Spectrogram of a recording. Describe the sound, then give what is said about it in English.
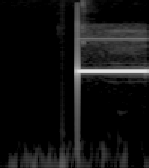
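After a moment of near silence, a single loud, steady electronic beep starts abruptly and holds one pure pitch for about half a second before cutting off. “Now, here's actually the, get ready with your beep again.”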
